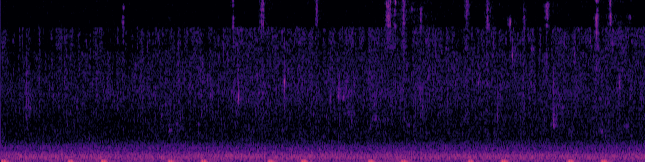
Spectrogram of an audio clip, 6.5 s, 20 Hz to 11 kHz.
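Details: Muffled, regular low heartbeat thumps at about 60 a minute under a steady rushing hum: a normal heartbeat heard inside the mother's belly.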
